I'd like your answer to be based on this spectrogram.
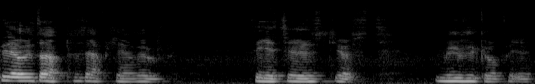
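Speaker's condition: Cerebral palsy; affects coordination and muscle control of whole body

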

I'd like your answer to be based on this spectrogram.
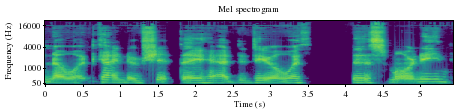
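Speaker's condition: Parkinson's disease, young onset; diagnosed at 35, deep brain stimulation implant, non-rechargeable battery; DBS battery replaced one week earlier, felt better quickly after

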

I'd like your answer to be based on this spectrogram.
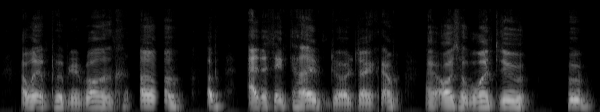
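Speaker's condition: Cerebral palsy; affects speech and motor skills

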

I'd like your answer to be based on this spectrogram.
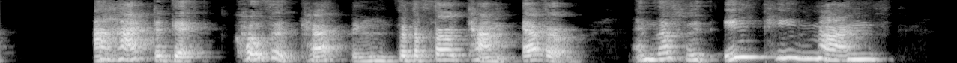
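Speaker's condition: Profoundly deaf, born profoundly deaf; speaks rather than signs, cannot hear to talk on phone, uses texting instead

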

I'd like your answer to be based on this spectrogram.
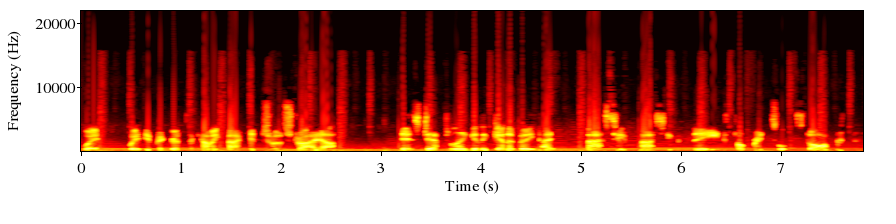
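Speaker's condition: No condition

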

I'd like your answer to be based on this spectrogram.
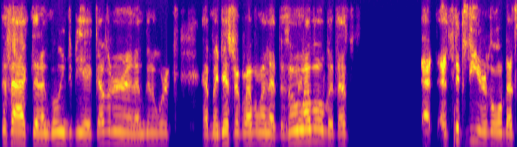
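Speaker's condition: Cerebral palsy; some 40 years ago

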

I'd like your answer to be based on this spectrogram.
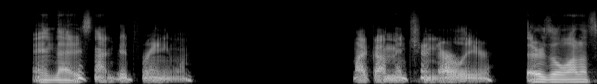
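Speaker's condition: Muscular dystrophy; lifelong, muscle atrophy and weight loss, muscle and fat lost around tailbone, repositioned in bed by mother

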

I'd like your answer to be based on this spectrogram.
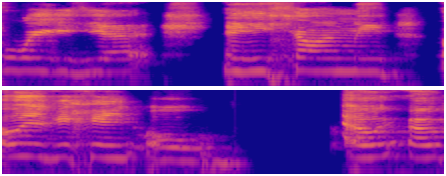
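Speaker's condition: Cerebral palsy; since birth, uses wheelchair

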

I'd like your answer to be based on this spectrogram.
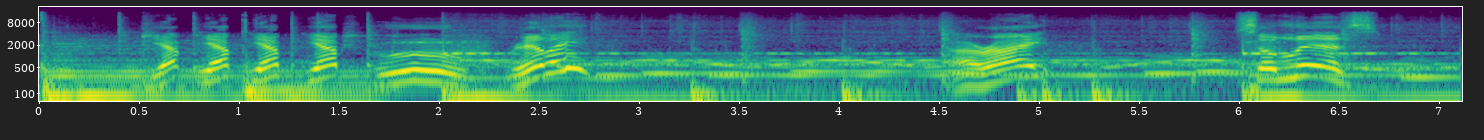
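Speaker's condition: No condition

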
